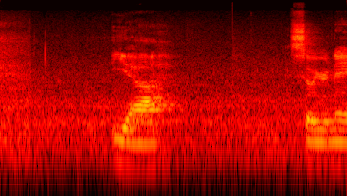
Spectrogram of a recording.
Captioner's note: sighs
